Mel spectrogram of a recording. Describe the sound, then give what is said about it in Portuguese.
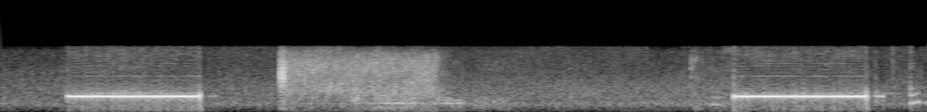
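Telephone ringing tone of an incoming call: two steady mid-pitched one-second tones about four seconds apart, with a brief burst of rustling noise between them. “Começou a chamar agora, depois você entrou. Tá chamando pra mim aqui.”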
